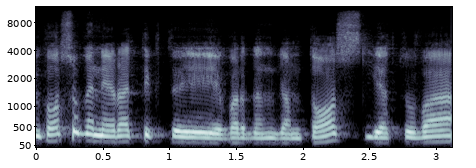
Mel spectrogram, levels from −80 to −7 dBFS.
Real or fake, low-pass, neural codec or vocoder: fake; 10.8 kHz; autoencoder, 48 kHz, 32 numbers a frame, DAC-VAE, trained on Japanese speech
